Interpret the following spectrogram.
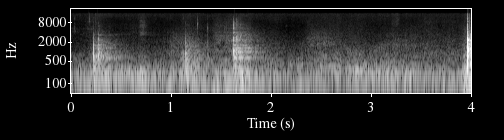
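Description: Wooden spoon scraping and stirring through thick cooked tapioca in a copper saucepan, fishing out the lemon peel and cinnamon stick: a few soft scrapes in the first couple of seconds.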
